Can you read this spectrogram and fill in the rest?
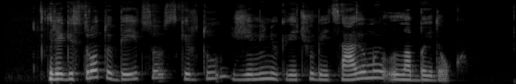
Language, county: Lithuanian, Utena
